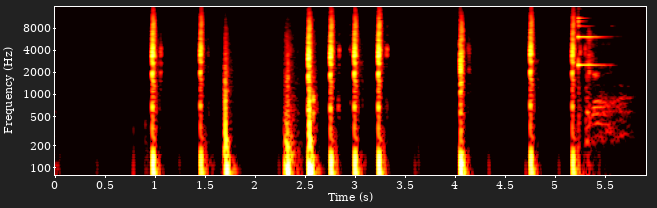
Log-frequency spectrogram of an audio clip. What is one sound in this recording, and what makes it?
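A wooden sword strikes a player in a video game.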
